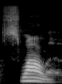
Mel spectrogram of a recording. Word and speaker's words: Soileau: So finally I was like, hey, just to let you know, like, I don't care, but my last name is spelled Soileau, you know, or it's that's how you pronounce it.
